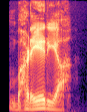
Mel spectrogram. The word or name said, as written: भड़ेरिया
